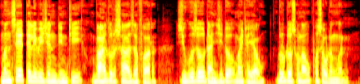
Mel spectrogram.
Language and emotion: Bodo, neutral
